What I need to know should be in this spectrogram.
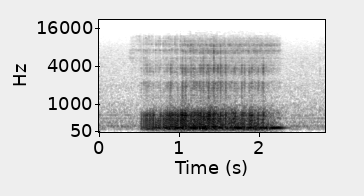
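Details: A pug dog napping and snoring: one long, rough, rattling breath noise lasting about two seconds.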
